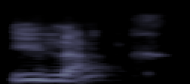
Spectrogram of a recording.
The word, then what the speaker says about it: ELAC: importante que dice ahí elac en inglés se pronuncia ilak muchas escuelas cuentan con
